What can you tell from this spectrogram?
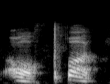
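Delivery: startled realization. Real, not acted. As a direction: catch yourself in dismay. Realizing slang slipped out.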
